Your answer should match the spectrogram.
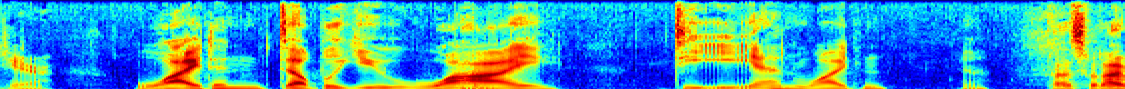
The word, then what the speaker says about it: Wyden: member ron i've got to make sure i'm pronouncing his last name right here widen w-y-d-e-n wyden yeah that's what i would go with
